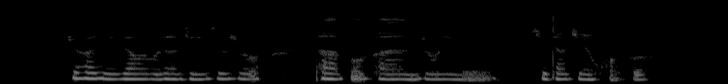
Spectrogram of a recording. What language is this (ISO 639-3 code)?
zho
